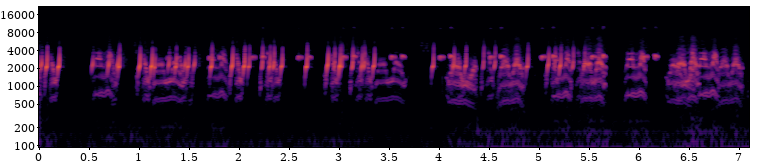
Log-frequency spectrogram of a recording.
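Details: Female common quail calling, given locally as batair: dense runs of harsh, raspy chattering bursts, each about half a second, packed closely with brief gaps and a faint low hum in the background.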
